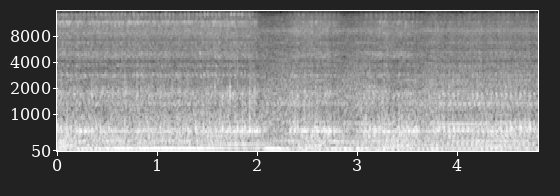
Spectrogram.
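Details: Freshly built BMW M42/M44/M47-B21 hybrid with Toyota ITBs and K20 Wiseco pistons, shortly after first start: even, steady low idle rumble, no misses or knocks; leak later found due to thick head gasket.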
